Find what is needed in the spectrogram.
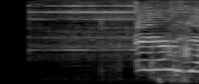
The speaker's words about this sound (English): Okay. Pause. That sounded like a school bell. It's a bell for the thing.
